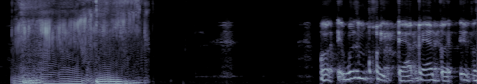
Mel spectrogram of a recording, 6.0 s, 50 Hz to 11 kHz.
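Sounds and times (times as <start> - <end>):
loud buzzy fart sound effect: 0.0 - 2.0
speech: 4.0 - 5.9.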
